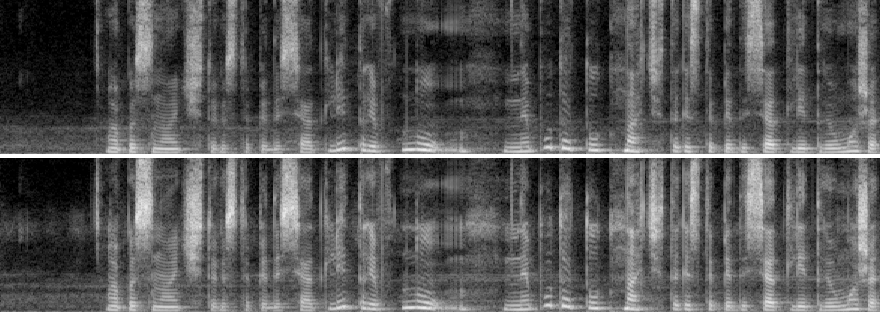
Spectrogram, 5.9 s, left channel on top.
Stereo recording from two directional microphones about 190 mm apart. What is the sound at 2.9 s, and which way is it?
Speech, 10° right (ahead or behind).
